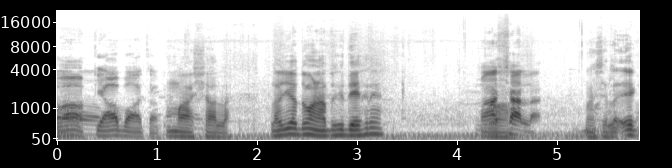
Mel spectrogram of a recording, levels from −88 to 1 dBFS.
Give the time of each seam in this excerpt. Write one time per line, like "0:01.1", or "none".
0:01.1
